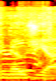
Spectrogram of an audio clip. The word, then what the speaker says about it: Gnosia: watching uh Nozio or Gnosia as it's pronounced in the English dub. It's a weird pronunciation. But they actually pronounce the G.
